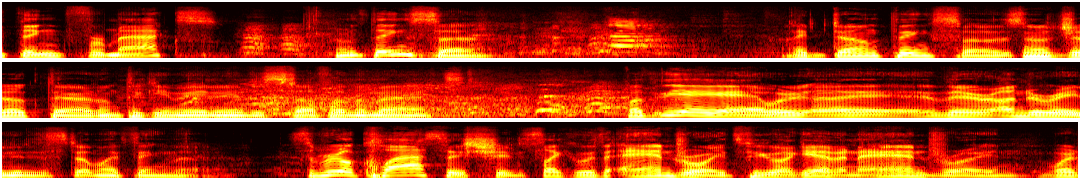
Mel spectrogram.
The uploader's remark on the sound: Recorded live in front of a paying audience. At Littlefield in Brooklyn, NY.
